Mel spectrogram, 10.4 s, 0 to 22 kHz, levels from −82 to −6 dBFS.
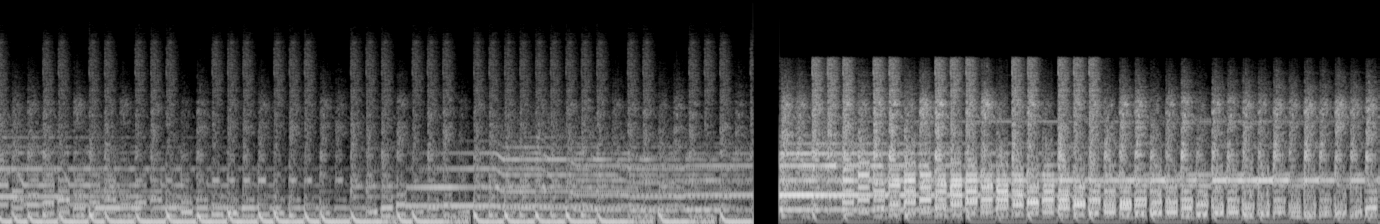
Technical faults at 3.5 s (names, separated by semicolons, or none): none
